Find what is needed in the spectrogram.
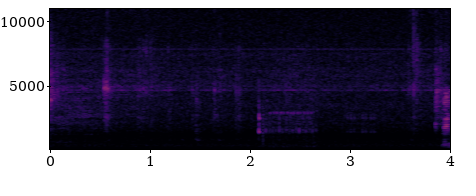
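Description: Near silence with a few faint, scattered ticks: a worm-drive hose clamp being tightened with a hex nut driver onto a vinyl hose at a plastic bucket spigot.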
